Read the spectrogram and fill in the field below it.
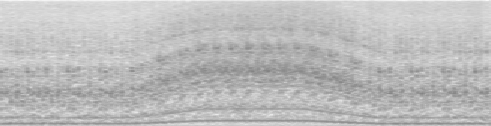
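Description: A loader's engine revs up briefly and then settles.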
